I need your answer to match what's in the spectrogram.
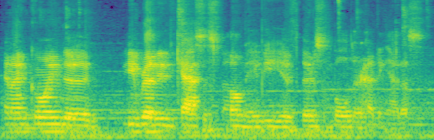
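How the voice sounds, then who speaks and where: Male game player, mid pitch, casual table talk, roomy and a little off-mic. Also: flat delivery, a little fast, far from the mic. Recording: echoey room, slightly off-mic, music.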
